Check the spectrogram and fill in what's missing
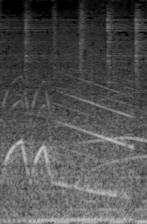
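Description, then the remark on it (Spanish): Police car sirens wail in rising and falling sweeps, with several overlapping tones, over a low, steady rumble of traffic, as emergency patrol cars fill the Back Bay district of Boston. They are loud, and no one speaks. “En cuestión de minutos, el distrito de Back Bay, tranquilo por lo general, se vio repleto de patrullas de emergencia.”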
